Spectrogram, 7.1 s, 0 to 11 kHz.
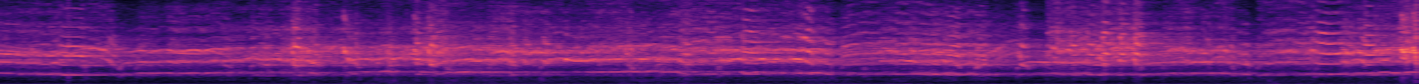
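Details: Peregrine falcon at a nest box on a water tower in Orange, New South Wales, Australia, November 2022, scolding its mate for not bringing breakfast: an unbroken, loud, rough whining wail lasting several seconds, wavering slightly in pitch.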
